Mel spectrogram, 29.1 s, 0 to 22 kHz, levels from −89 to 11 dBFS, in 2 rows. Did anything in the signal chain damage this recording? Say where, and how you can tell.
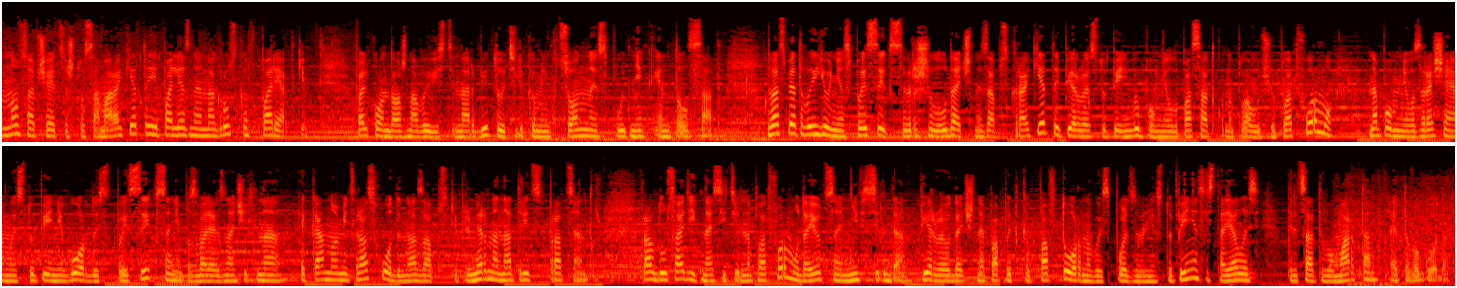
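No, nothing in the signal chain damaged this audio.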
